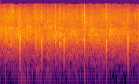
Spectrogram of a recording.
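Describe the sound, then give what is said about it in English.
An audience claps hands at an anniversary gathering for a bus boycott: faint, sparse, fairly regular claps over a steady crowd murmur. “Let's give yourselves a hand clap for being here tonight.”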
